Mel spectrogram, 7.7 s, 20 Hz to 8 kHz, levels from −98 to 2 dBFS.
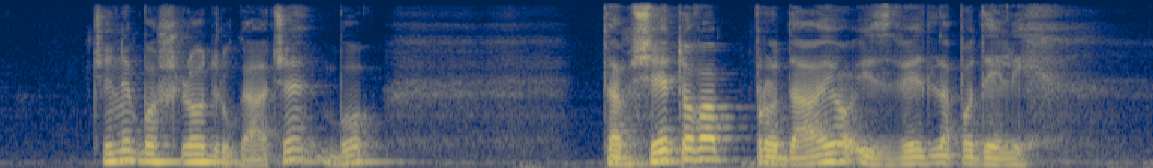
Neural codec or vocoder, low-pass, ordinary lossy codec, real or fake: none; 7.2 kHz; none; real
